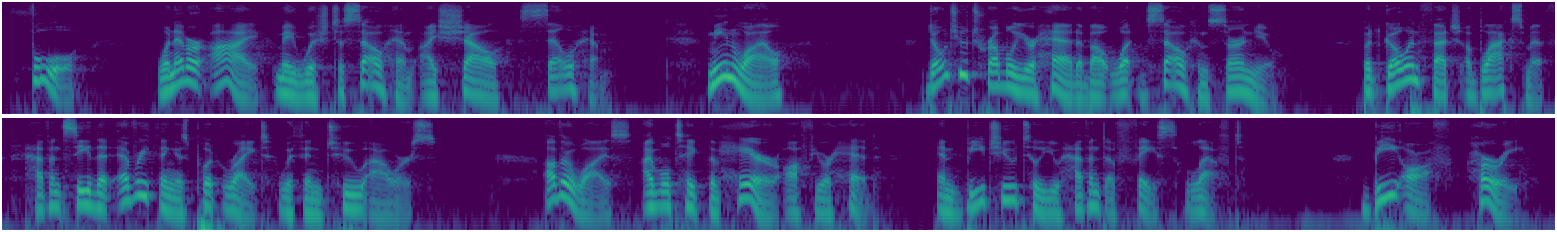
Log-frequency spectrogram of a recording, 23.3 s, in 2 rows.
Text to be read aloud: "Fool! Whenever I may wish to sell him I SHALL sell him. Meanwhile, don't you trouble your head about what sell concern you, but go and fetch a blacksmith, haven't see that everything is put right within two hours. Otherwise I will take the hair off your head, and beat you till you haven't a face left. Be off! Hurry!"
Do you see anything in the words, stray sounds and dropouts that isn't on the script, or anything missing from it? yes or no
no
